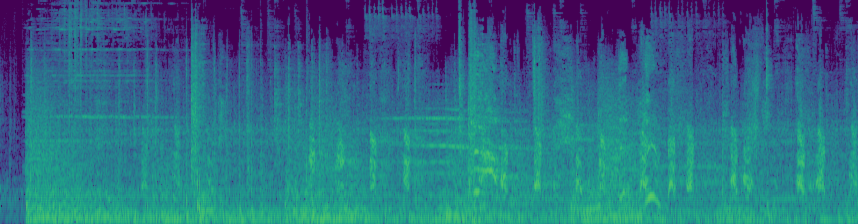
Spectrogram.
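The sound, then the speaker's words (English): Several dogs bark and yip in a busy, overlapping chorus during a movie scene, with sharp repeated barks and occasional whimpers over a dense, continuous background of commotion. “We had a lot of dogs in this scene.”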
